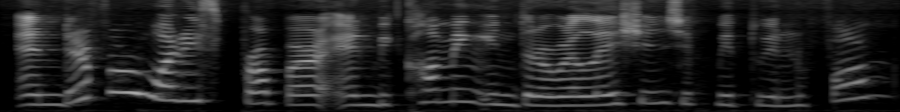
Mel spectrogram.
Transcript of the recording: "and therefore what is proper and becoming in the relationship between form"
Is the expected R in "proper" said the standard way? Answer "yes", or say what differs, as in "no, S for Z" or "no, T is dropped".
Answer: yes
